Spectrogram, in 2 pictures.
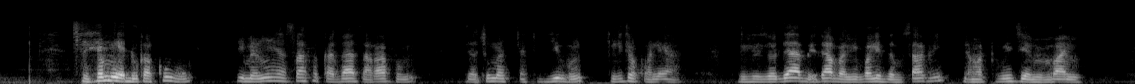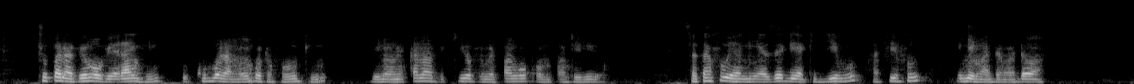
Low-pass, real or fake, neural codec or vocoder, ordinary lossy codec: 7.2 kHz; fake; codec, 24 kHz, 1 kbps, SNAC; Opus, 16 kbps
